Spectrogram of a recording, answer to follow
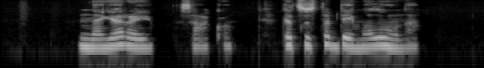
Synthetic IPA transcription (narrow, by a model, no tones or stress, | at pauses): naɡʲaɾaj | saːkʰɔ | kat̪sust̪ab̚d̪ʲɛjmalˠuːna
